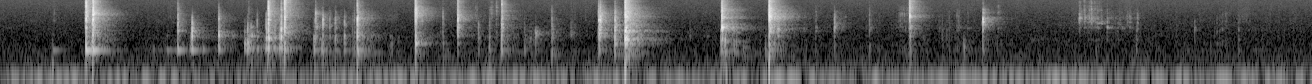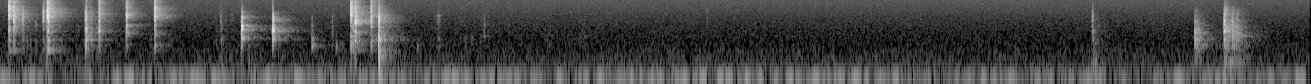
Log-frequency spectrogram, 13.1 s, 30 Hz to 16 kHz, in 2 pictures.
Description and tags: soda can crushing with hands
Me crushing a 7-up can by squeezing in the sides and then squeezing the top and bottom together. File ends when I put the can down on my computer-desk. Recorded with cheap 12-year-old Radio Shack mic.
crushing, smash, pop-can, soda-can, crumple, bare-hands, aluminum, soda, crunch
